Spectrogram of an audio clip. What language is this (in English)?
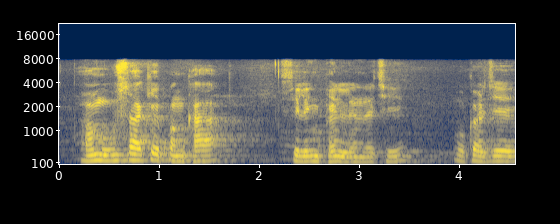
Maithili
